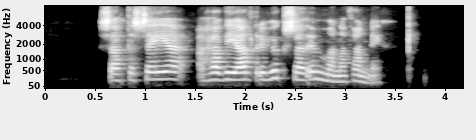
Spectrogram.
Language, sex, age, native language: Icelandic, female, 40-49, Icelandic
